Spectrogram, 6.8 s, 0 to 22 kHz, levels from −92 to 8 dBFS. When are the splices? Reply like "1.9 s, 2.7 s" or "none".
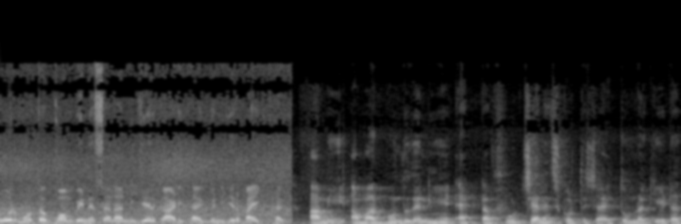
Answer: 2.9 s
